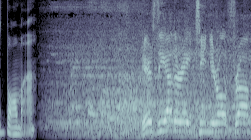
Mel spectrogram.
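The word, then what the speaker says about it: Mboma: part of the reason so many announcers pronounce her name wrong I've heard bomba Mamba M bomba but just so we're clear her last name is Bulma here's the other 18-year-old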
